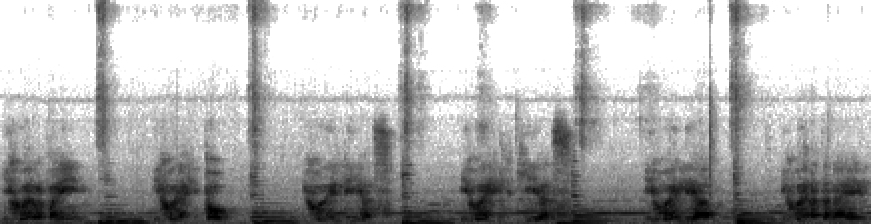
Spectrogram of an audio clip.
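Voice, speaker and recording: A woman solemnly reciting a long list in slow, measured phrases. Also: low-pitched, level tone, roomy sound. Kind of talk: solemn recitation over guitar. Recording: dull, distant, loud guitar behind.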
